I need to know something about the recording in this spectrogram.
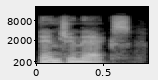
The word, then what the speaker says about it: Nginx: The acronym LEMP stands for Linux Operating System, L, Nginx Web Server, E, pronounced as Nginx, MySQL Database, M, and PHP Scripting Language, P.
